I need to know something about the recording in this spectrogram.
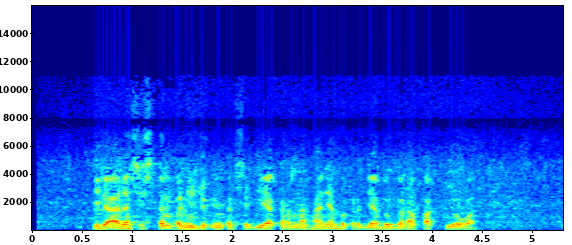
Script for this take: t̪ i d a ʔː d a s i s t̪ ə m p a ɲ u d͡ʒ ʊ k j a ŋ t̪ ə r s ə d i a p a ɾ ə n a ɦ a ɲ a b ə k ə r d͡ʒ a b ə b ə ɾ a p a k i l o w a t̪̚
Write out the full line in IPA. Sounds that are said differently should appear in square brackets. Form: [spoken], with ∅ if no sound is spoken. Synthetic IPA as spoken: t̪ i d a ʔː d a s i s t̪ ə m p [ə] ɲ u d͡ʒ ʊ k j a ŋ t̪ ə r s ə d i a [k] a ɾ ə n a ɦ a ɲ a b ə k ə r d͡ʒ a b ə b ə ɾ a p a k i l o w a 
